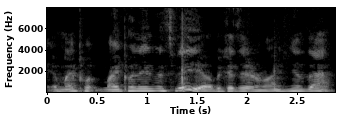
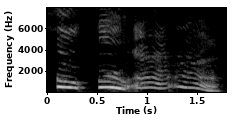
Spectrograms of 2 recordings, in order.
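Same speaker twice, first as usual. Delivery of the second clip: imitated baby noises; slower than usual. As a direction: coo and hoot like a baby, very high.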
